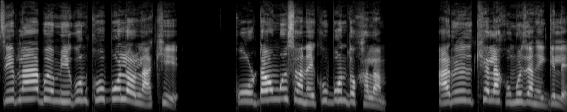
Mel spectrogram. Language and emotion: Bodo, angry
